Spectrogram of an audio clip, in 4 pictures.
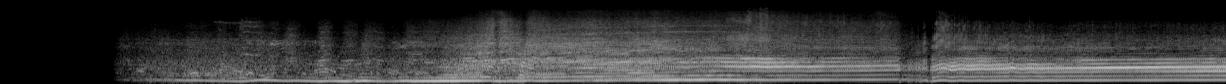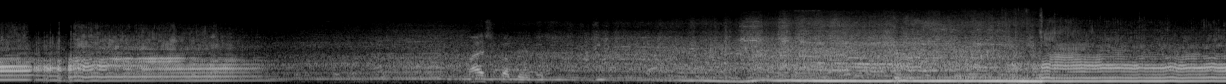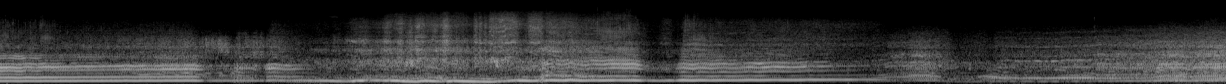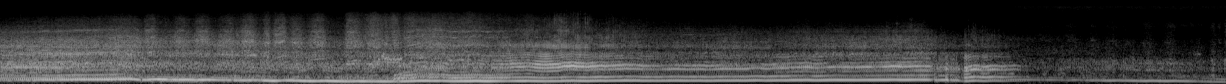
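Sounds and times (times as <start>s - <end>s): rally car engine at high revs: 1.2s - 49.0s.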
